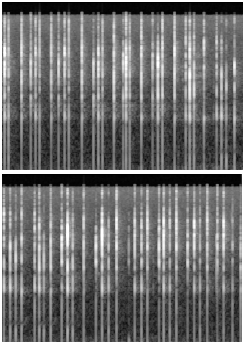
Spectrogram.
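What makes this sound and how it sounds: Long pink nails rapidly tap and scratch the back surface and edges of a burgundy Harry Potter cardboard eyeshadow palette. The result is a dense run of dry, sharp clicks with bright, high scratchy crackle and almost no ring.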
